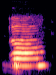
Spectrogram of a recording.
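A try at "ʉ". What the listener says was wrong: Non, le U barré, ce n'est pas E. C'est U comme le U normal en français, le U barré.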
